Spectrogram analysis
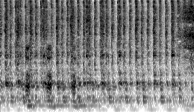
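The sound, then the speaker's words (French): A prize wheel spins during a cash-prize game, making a loud, continuous, rapid clicking rattle that stays fairly even for the whole stretch, with no talk over it. “Ah non, la laisse tourner. Stop. Attends, la laisse tourner jusqu'au bout.”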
